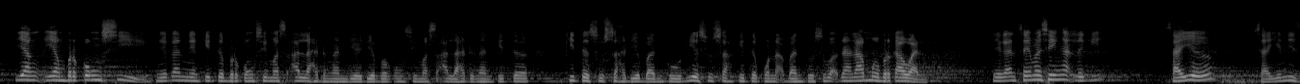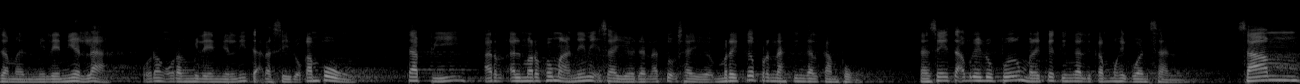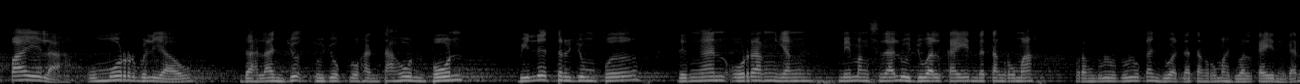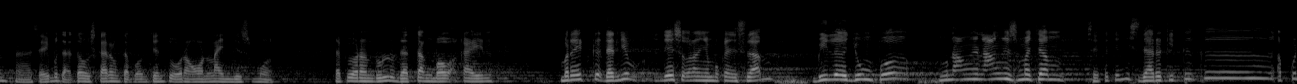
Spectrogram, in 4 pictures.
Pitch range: 135-180 Hz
